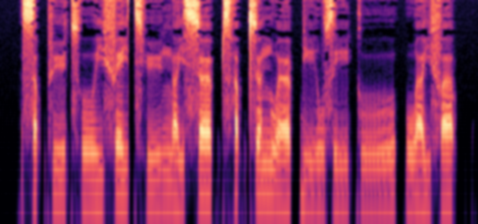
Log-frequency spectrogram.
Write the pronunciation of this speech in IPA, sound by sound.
s ɐ˧ p̚ f yː˧ t͡sʰ uː˨˧ j f e˥ j t͡sʰ yː˨˥ ŋ ɐ˧ j s œː˥ p̚ t͡sʰ ɐ˥ p̚ t͡s ɵ˥ n w œː˨˥ p̚ j iː˨˧ w s iː˨˥ k uː˨˥ | w ɐ˨ j f ɐ˧ p̚

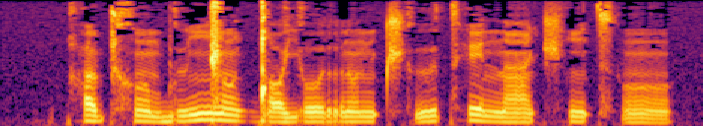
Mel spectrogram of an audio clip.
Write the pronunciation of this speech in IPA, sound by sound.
qʰ ɯ ʈ x õ b ɯ ŋ͡ǁ õ ŋ͡ǃ ɔ j o r õ n t͡ʃʼ ɯ tʰ e n ã t͡ʃʰ ĩ t͡sʼ õ

